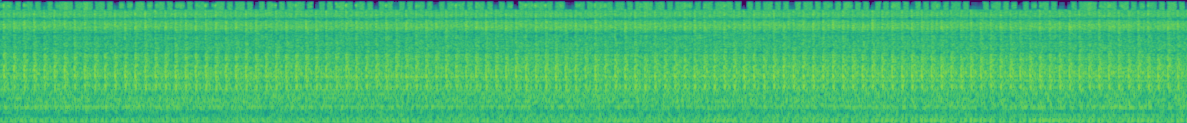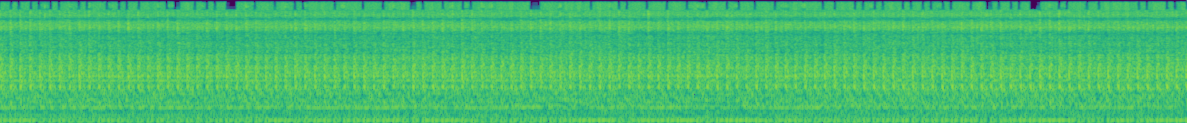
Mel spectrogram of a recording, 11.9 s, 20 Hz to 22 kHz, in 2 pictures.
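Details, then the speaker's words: Sykes GP80 water pump with Lister TR1 diesel engine, bought at auction, first start after starter repair: steady, even low thump at idle with firm unbroken rhythm, no knocks or misses. Normal idle, healthy. "okay so that was amazing it runs uh I'm over the moon"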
